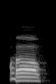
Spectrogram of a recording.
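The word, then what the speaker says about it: كاف: কেমন উচ্চারণ হয় কাফটা হচ্ছে জীবের গোড়া থেকে একটু আগে অর্থাৎ সামনের দিকে এসে একটু আগে বাড়িয়ে তার বরাবর উপরের তালুতে লাগিয়ে এটা যেমন শুরুতে একদম গোড়া দিয়ে আপনার কফ উচ্চারণ হচ্ছে এটা সামনের দিকে কিছুটাই এসে কাফ দেখেন কাফ কাফ প্রায় মাঝা বরাবরের একটু মাঝ বরাবরের একটু আগে বুঝতে পারলেন মানে মানে গোড়া থেকে একটু দূরে এসে কাফ কাফ বুঝতে পারলেন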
